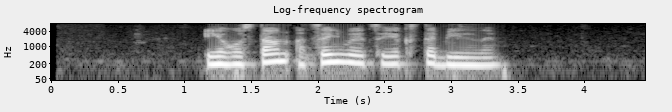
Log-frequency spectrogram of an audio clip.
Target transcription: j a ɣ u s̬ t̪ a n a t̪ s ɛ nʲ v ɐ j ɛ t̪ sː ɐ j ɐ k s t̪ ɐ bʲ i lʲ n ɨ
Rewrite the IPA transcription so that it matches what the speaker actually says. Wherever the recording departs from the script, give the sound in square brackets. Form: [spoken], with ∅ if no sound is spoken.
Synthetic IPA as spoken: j a ɣ [ɔ] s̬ t̪ a n a t̪ s ɛ nʲ v ɐ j ɛ t̪ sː ɐ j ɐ k s t̪ [a] bʲ i lʲ n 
